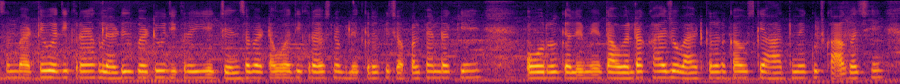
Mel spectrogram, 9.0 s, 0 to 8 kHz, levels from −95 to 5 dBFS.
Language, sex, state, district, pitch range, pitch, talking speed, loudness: Hindi, female, Uttar Pradesh, Hamirpur, 215-230 Hz, 225 Hz, 295 wpm, -16 LUFS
